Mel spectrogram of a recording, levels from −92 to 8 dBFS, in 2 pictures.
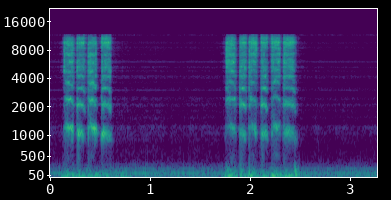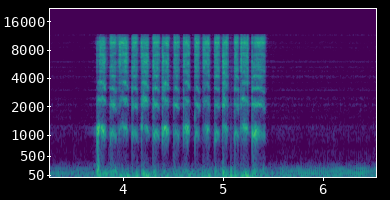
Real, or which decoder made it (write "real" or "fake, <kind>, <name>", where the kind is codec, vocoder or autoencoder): fake, codec, HILCodec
